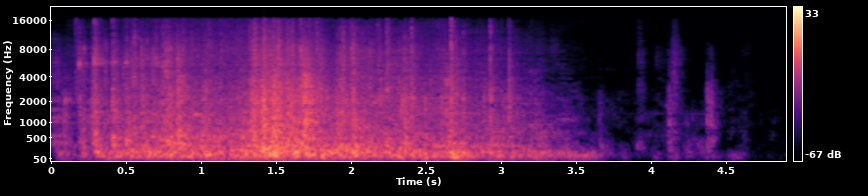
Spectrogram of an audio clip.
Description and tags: This is the sound of a typical garbage door being opened.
